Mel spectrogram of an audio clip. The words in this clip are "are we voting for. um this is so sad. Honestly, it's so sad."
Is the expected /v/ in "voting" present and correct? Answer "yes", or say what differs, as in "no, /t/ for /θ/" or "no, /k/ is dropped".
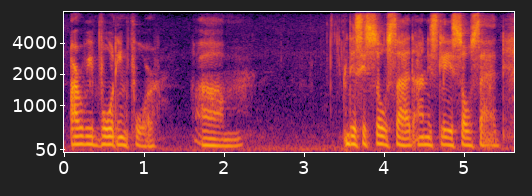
yes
